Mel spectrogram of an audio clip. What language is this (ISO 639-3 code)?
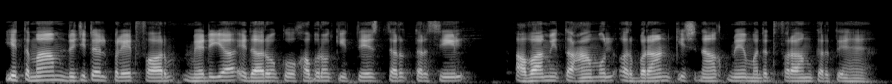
urd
